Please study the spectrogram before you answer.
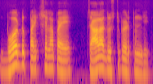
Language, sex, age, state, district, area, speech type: Telugu, male, 45-60, Andhra Pradesh, East Godavari, rural, spontaneous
